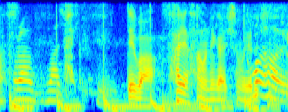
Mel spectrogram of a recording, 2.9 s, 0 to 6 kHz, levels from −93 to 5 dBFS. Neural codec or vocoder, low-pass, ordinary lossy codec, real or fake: none; 5.4 kHz; none; real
